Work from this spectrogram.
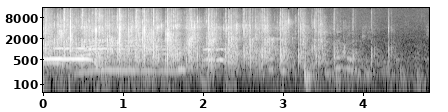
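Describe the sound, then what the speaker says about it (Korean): Indoor audience clapping for a researcher of housing rights for disabled people at a screening event, a dense patter of many hands that tapers off, with a voice talking briefly over the start. "박수로 초대하도록 하겠습니다"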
